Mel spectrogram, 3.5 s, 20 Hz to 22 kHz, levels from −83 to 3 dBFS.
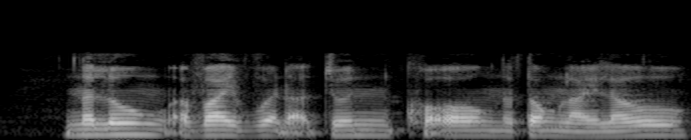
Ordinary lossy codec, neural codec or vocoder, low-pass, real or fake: MP3, 48 kbps; none; 5.4 kHz; real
